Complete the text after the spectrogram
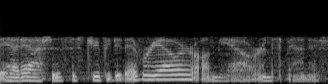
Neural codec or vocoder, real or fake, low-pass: codec, 16 kHz, 16 kbps, FreqCodec, larger model; fake; 7.2 kHz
